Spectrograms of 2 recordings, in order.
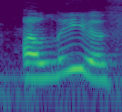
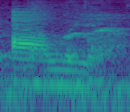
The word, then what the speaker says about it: Aaliyah: Like Muhammad Ali.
